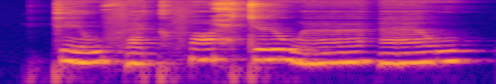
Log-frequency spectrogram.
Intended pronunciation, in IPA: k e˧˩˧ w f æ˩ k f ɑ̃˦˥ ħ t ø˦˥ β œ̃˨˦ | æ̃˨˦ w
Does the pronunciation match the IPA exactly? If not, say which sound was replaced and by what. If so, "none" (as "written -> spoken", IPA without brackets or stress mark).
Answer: β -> w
